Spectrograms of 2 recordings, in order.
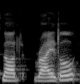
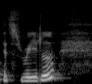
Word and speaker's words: Riedel: So, okay, first, my name is Anna Riedel. Many people pronounce it wrongly because it's a German way, German word. So it's not Riedel, it's Riedel.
